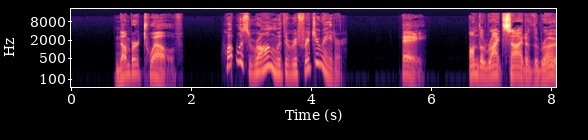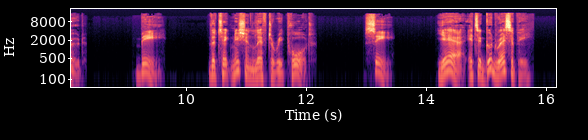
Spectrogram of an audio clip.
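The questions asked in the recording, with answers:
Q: What was wrong with the refrigerator?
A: B: The technician left a report.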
